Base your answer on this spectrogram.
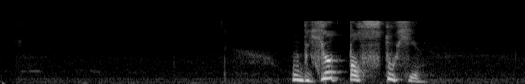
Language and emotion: Russian, angry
